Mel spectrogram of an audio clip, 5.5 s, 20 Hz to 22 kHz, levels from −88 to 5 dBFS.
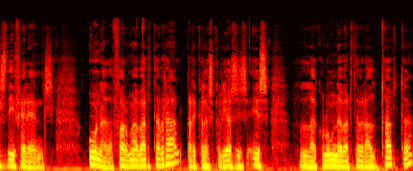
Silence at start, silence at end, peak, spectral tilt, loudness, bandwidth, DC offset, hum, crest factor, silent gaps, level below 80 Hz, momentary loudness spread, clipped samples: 0 s; 0 s; -6 dBFS; -7.5 dB/octave; -22 LUFS; 14 kHz; under 0.1%; none; 16 dB; none; -38 dBFS; 7 LU; under 0.1%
